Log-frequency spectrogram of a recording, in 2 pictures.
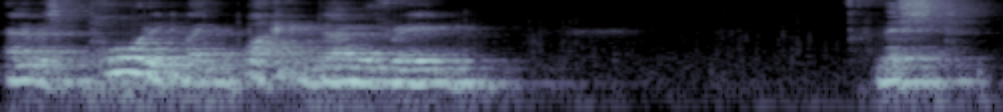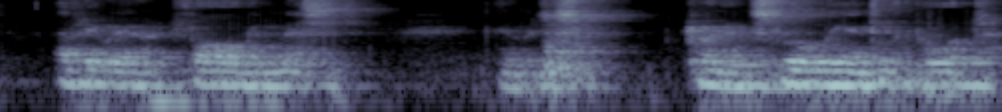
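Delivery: ordinary talk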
